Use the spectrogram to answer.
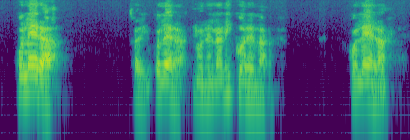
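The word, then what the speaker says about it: cholera: Vibrio में एक काफी कॉमन एग्जांपल आता है, आपने एक बीमारी का नाम सुना होगा, क्लोरेल कोलेरा, सॉरी कोलेरा, क्लोरेला नहीं, कोरेला, कोलेरा। मैं नाम लिख देता हूँ, प्रोनाउंसिएशन में थोड़ी प्रॉब्लम हो रही है।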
